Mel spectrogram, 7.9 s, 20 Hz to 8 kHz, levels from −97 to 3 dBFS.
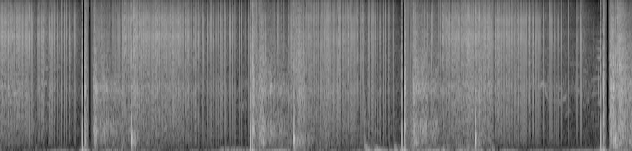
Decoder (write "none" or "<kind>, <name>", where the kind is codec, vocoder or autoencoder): none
